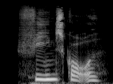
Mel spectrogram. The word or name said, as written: fintskåren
